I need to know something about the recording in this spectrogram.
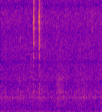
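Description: A single faint computer mouse click, heard as two quick ticks close together, against near-silent room tone.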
